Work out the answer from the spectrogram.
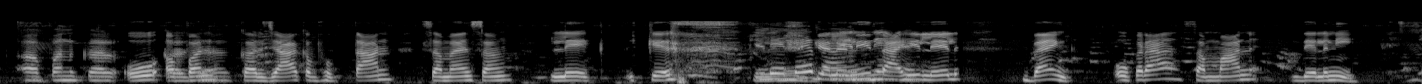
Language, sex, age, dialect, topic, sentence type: Maithili, female, 36-40, Bajjika, banking, statement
